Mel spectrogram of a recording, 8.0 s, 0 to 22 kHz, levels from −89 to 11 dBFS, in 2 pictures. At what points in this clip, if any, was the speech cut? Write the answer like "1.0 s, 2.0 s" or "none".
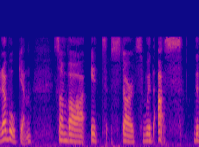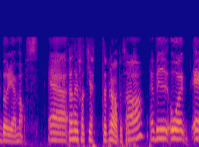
4.9 s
